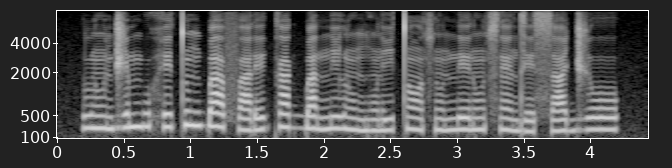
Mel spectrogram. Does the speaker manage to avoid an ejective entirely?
yes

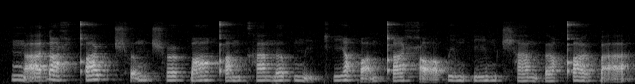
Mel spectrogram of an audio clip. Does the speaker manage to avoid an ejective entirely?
no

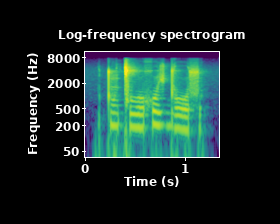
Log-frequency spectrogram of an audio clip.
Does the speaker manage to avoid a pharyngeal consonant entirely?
yes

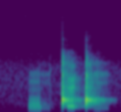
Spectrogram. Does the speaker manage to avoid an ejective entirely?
no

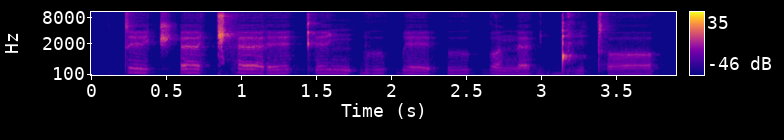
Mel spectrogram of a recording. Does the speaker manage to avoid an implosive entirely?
no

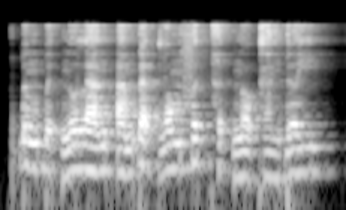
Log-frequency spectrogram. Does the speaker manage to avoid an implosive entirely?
no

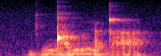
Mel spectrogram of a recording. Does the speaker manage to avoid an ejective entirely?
yes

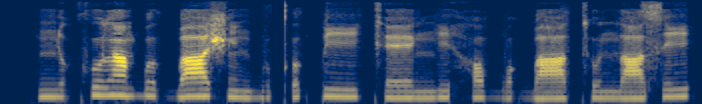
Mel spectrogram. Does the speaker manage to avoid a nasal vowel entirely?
no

